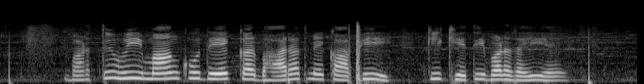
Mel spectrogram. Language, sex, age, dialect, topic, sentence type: Hindi, female, 60-100, Kanauji Braj Bhasha, agriculture, statement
